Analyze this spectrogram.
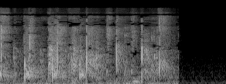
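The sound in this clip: A short burst of applause: brisk, overlapping hand claps from several people, fairly loud, stopping abruptly and leaving near silence at the end.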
